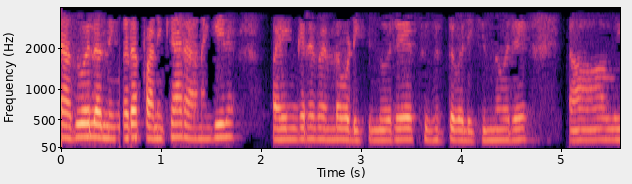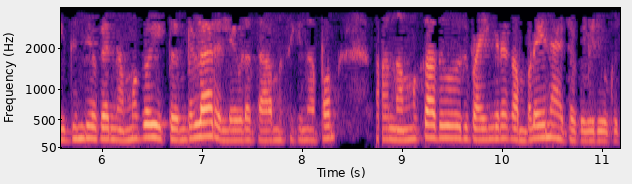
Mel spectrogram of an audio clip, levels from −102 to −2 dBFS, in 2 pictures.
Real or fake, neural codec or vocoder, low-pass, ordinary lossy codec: real; none; 3.6 kHz; MP3, 16 kbps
